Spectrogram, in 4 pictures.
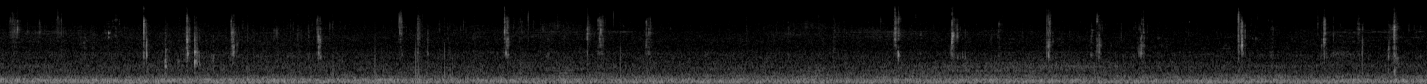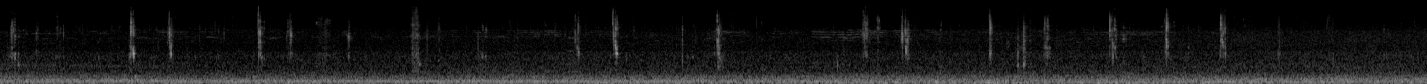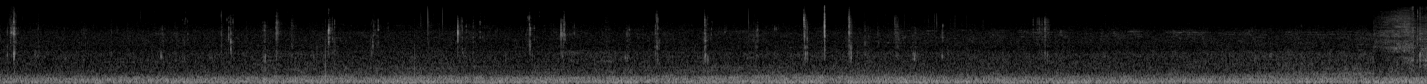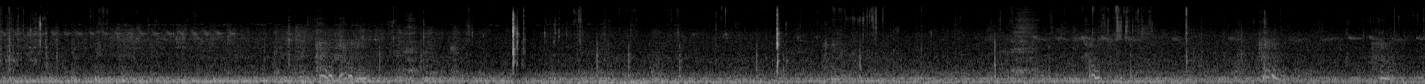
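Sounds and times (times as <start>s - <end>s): chewing and lip-smacking: 0.0s - 41.0s, 42.3s - 57.0s
wet mouth clicks: 0.1s - 6.6s, 8.9s - 11.6s, 12.3s - 21.6s, 24.1s - 27.2s, 28.6s - 29.0s, 30.1s - 39.3s, 45.6s - 57.0s.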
